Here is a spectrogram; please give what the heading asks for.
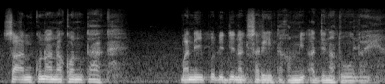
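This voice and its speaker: A man's voice: on the low side, fairly even intonation, fairly quick, darkish tone, slight background noise, natural voice. A man with an Ilocano Filipino accent playing a worried father in an audio drama. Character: worried father waiting on his absent wife. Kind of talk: Ilocano radio-style drama acting.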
